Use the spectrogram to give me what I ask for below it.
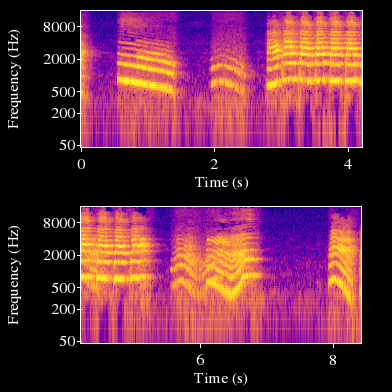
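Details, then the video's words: Parrot talking in a small room: sloping whistled phrases, then a long steady buzzy harmonic note lasting about two seconds, followed by wavering speech-like syllables and a final falling note. "Talking Parrot"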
